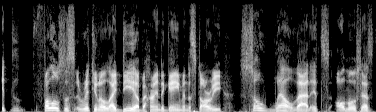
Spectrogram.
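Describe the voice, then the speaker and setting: A man giving casual, unscripted gaming commentary in a halting way, often rephrasing and correcting himself. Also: mid-range voice, expressive, a bit bright, no room sound. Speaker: gaming vlogger.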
